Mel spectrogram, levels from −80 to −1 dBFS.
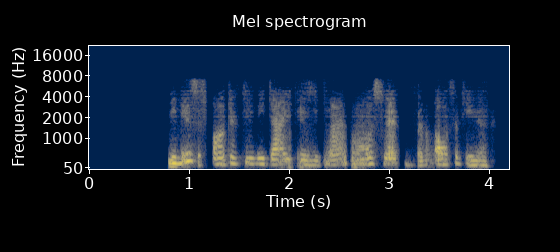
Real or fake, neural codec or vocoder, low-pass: fake; codec, 44.1 kHz, 0.9 kbps, DAC; 7.2 kHz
